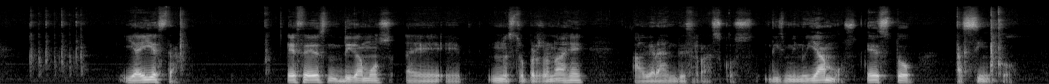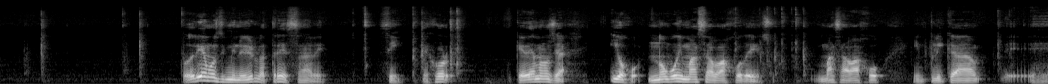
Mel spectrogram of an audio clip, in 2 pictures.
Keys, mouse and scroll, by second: 0.5 KP_Subtract, 2.2 shift+click, 3.8 click, 4.9 click, 7.5 click, 9.8 5, 10.1 Return, 11.4 shift+middle click, 11.6 shift+click, 12.0 shift+right click, 13.7 right click, 14.2 click, 14.8 3, 15.2 Return, 18.1 KP_Add, 20.7 f.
